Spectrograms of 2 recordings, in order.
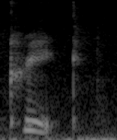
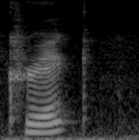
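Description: First: The vowel is long, like in 'seek'. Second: The vowel is short, like in 'sick'. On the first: This is how the speaker claims to say it. "I say creek" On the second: This is the Utah way of saying it. "I don't say crick"

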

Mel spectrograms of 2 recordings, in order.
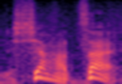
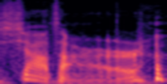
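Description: First: The second syllable has no r-colored ending. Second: The second syllable ends with an r-colored sound. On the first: It means downloading. The speaker calls it right. "下载就可以了" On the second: It sounds like giving birth to young. The speaker calls it wrong. "不能是下崽儿，这个可不能够儿化啊"

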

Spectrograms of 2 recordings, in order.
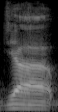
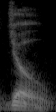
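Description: First: The vowel is short, as in 'rob'. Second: The vowel is long, as in 'robe'. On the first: It is read the way it is spelled. The speaker calls it wrong. "It looks like Job" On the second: It is the name's actual pronunciation. The speaker calls it right. "but it's Job. You pronounce it a little different"

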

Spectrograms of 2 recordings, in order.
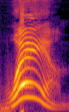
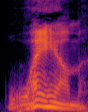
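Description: First: The word is said loudly, with strong energy. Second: The word is said flatly, with little energy. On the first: The speaker calls it right. "Because they got the exclamation point" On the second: The speaker calls it wrong. "I didn't say that with enough gumption"

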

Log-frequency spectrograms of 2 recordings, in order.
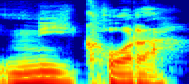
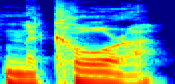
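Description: First: The first syllable sounds like 'knee'. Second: The first syllable has a short 'nuh' vowel. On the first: The speaker calls it right. "So ni, like your knee" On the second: The speaker calls it wrong. "which is not Nakora"

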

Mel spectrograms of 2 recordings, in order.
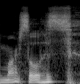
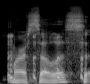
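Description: First: The name has a Dutch pronunciation. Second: The name has a usual English pronunciation. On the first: "In Holland, they say Marcellus" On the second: "Some people say it differently"

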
